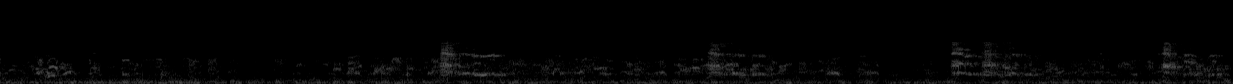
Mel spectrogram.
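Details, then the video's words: Barking dogs in a village at night, countryside setting: four separate far-off bark bursts, spaced a few seconds apart, over steady low rumble and faint chatter-like murmur. "barking dogs in the village"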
